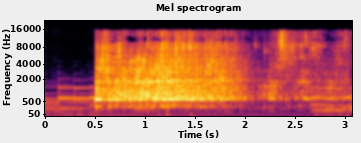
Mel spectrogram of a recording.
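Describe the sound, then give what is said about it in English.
About 20 grams of boiling water is poured into a saucepan of red-brown caramelized sugar, which is then shaken, with a sudden loud, bubbling hiss that surges for over a second, then fades to a quieter simmer and faint clinks. “Without stirring, when the sugar turns red-brown, add 20 grams of boiling water and shake well.”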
